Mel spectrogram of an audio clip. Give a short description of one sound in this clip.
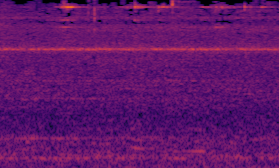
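Footsteps pass by on a walkway.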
